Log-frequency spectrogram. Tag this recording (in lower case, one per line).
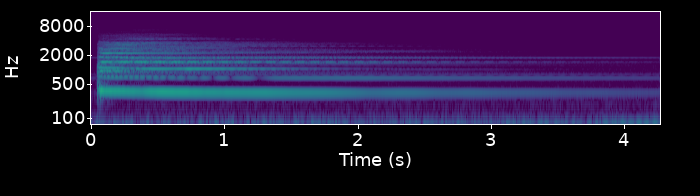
music
percussion
musical instrument
gong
